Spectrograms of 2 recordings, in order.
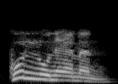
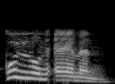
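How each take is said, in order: First: The n runs straight into the second word. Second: A glottal stop begins the second word.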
